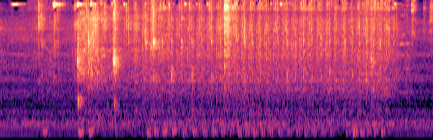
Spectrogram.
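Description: A sewing machine stitching a zipper pouch at a quarter-inch seam, a quiet rapid mechanical whir with rhythmic needle clatter in short bursts and a few clicks.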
